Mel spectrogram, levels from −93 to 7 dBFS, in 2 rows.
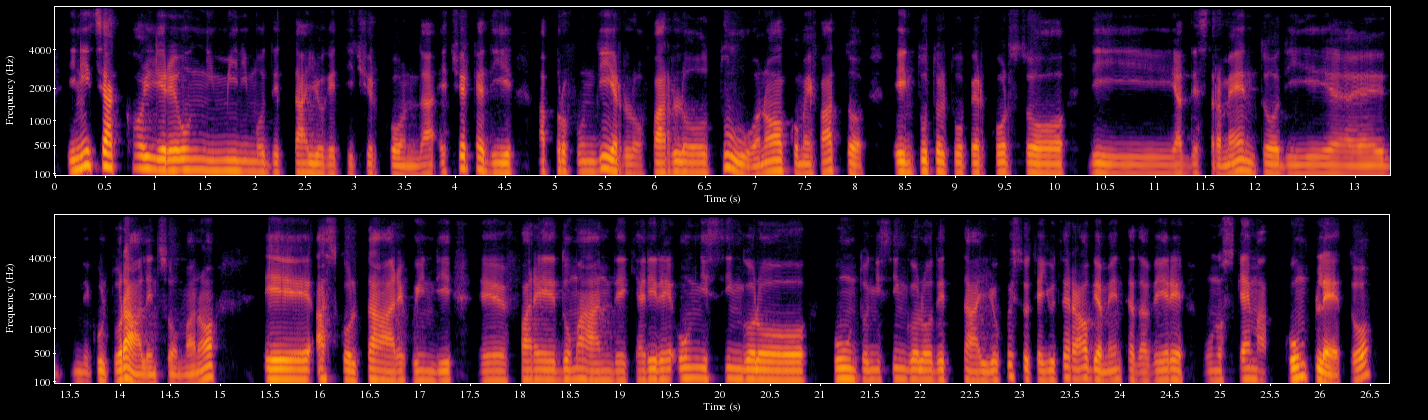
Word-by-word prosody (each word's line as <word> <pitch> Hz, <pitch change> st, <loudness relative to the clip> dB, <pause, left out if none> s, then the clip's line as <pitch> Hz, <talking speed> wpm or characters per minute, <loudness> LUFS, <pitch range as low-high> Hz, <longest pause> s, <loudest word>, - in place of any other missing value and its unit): Inizia 190 Hz, +6 st, +7 dB
a -, -, -1 dB
cogliere 155 Hz, -4 st, +4 dB
ogni 145 Hz, -1 st, +2 dB
minimo 130 Hz, -2 st, -1 dB
dettaglio 115 Hz, 0 st, -3 dB
che 105 Hz, 0 st, -7 dB
ti 105 Hz, -2 st, -13 dB
circonda, 100 Hz, -1 st, -5 dB
e 115 Hz, -, -9 dB
cerca 155 Hz, +3 st, +1 dB
di 115 Hz, -1 st, 0 dB, 0.2 s
approfondirlo, 125 Hz, -, -1 dB
farlo 120 Hz, -1 st, 0 dB
tuo, 115 Hz, -, +1 dB
no, 130 Hz, +5 st, +2 dB
come 110 Hz, -4 st, -3 dB
hai 110 Hz, -, -4 dB
fatto 125 Hz, -4 st, -2 dB, 0.2 s
in 125 Hz, -2 st, +2 dB
tutto 135 Hz, +2 st, 0 dB
il 125 Hz, -, +2 dB
tuo 120 Hz, -2 st, -3 dB
percorso 115 Hz, -1 st, 0 dB
di 105 Hz, -2 st, -5 dB
addestramento, 110 Hz, +3 st, -2 dB
di, 105 Hz, +1 st, -6 dB
ehm, 100 Hz, -1 st, -3 dB
ne 110 Hz, -1 st, -10 dB
culturale 105 Hz, -4 st, +4 dB
insomma, 95 Hz, 0 st, -5 dB
no? 145 Hz, +8 st, +3 dB, 0.5 s
Ehm, 130 Hz, 0 st, +6 dB
ascoltare, 115 Hz, -2 st, 0 dB
quindi, 115 Hz, -1 st, -3 dB, 0.3 s
ehm, 115 Hz, +1 st, -3 dB
fare 125 Hz, +1 st, -2 dB
domande, 120 Hz, -2 st, -2 dB
chiarire 125 Hz, +1 st, -1 dB
ogni 140 Hz, 0 st, 0 dB
singolo 125 Hz, -3 st, +3 dB, 0.2 s
punto, 135 Hz, -1 st, +2 dB
ogni 125 Hz, 0 st, -4 dB
singolo 125 Hz, 0 st, -1 dB
dettaglio. 120 Hz, -1 st, -3 dB
Questo 140 Hz, 0 st, -4 dB
ti -, -, -9 dB
aiuterà, 125 Hz, +3 st, -1 dB
ovviamente, 125 Hz, -2 st, -1 dB
ad 115 Hz, -, -5 dB
avere 120 Hz, +3 st, -1 dB, 0.2 s
uno 115 Hz, 0 st, -6 dB
schema 130 Hz, +3 st, -4 dB
completo, 135 Hz, -, +3 dB
120 Hz, 120 wpm, -23 LUFS, 110-130 Hz, 0.5 s, Inizia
